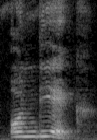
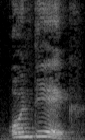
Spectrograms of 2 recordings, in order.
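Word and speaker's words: ondiek: do we refer to hyena in the luau on the egg on the egg i know i know that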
